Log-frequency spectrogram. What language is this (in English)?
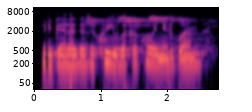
Kinyarwanda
